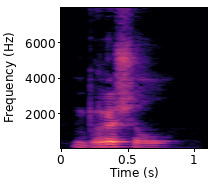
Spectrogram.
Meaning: 1. Brussels (the capital city of Belgium) 2. any of the above legal entities decreeing from Brussels
- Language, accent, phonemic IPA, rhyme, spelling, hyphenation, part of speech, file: Dutch, Belgium, /ˈbrʏ.səl/, -ʏsəl, Brussel, Brus‧sel, proper noun, Nl-Brussel.ogg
